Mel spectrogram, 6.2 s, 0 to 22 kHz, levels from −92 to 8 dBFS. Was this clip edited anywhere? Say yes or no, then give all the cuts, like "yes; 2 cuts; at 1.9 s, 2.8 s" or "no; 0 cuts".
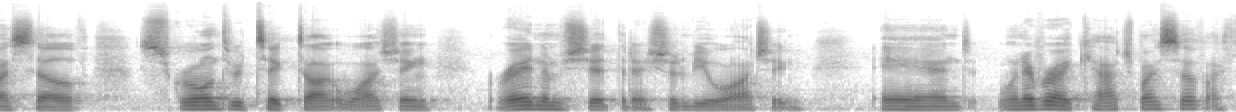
no; 0 cuts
